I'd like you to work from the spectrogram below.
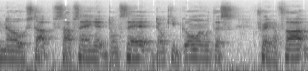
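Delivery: ordinary talk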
